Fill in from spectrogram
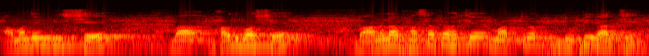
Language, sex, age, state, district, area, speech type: Bengali, male, 30-45, West Bengal, Purba Bardhaman, urban, spontaneous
